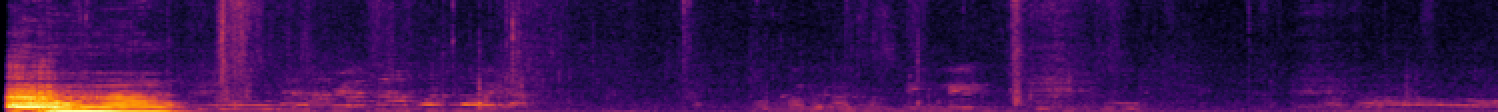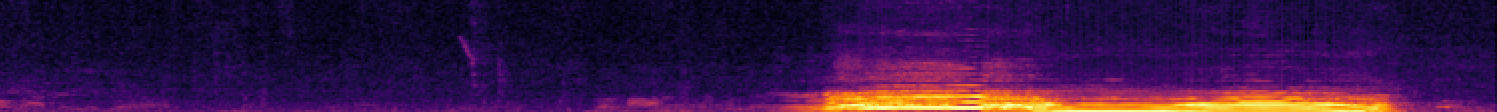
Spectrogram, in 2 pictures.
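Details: Cattle, said to be bull and cow, lowing: a loud, wavering, richly harmonic moo opens, followed by quieter talking and faint calls, then a second drawn-out moo lasting about three seconds near the end.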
